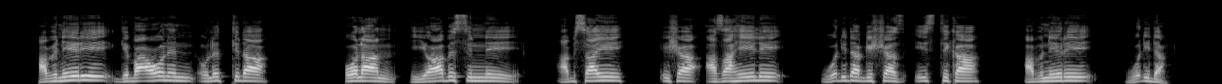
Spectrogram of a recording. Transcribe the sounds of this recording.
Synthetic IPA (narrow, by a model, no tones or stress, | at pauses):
ʔɐbɪne̞ːɾɪɡɛbaoːnɛnɔlɛt̪ːɪd̪ɐ | ɔlaːnjɔhaːbɛsːɪnːɛ | ʔɐ̰bɪsɐjɛ | ʔɪʃɐʔɐsɐɦeːlɛ | wɔɗɪd̪ɐɡɪʃːɐsɪst̪ːɪkɐ | ʔɐbɪneːɾɛ | wɔɗɪd̪ɐ̰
